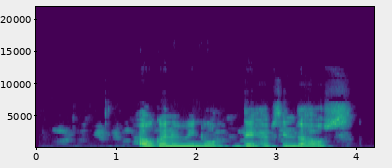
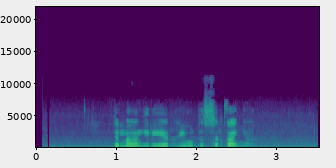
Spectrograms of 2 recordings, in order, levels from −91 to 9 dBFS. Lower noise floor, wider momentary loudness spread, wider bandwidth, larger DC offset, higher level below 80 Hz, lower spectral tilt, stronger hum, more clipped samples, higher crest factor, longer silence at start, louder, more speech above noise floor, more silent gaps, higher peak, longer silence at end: about the same, -50 dBFS vs -50 dBFS; second, 13 LU vs 23 LU; second, 7.4 kHz vs 11.5 kHz; neither; first, -54 dBFS vs -72 dBFS; first, -5.5 dB/octave vs -3.5 dB/octave; neither; neither; second, 18 dB vs 24 dB; first, 0.25 s vs 0.1 s; first, -24 LUFS vs -28 LUFS; first, 27 dB vs 23 dB; neither; about the same, -8 dBFS vs -8 dBFS; first, 0.3 s vs 0.05 s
